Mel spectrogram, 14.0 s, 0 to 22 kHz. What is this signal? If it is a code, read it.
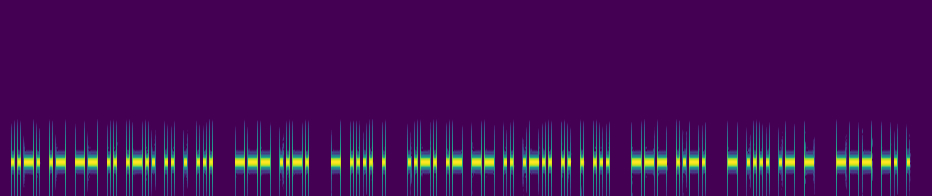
Morse code, heard as a keyed tone, about 25 wpm, 700 Hz. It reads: FAMILIES OF THE FAMILIES OF THAT ONE
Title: A Sound Of Thunder 25wpm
